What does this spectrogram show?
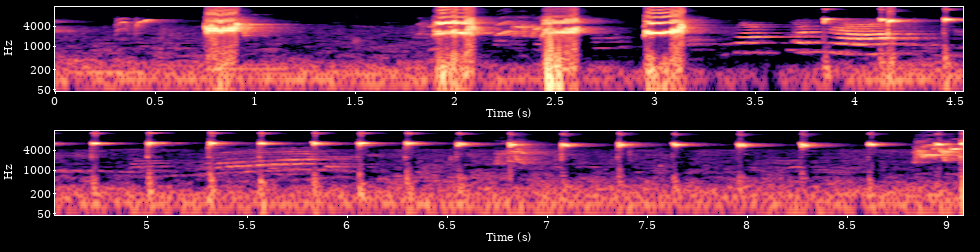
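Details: Lovebird ngekek used to provoke other lovebirds into song: a few loud harsh squawks, then a steady run of high, clipped ticking notes repeated about twice a second.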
